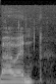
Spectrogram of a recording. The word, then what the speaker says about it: Eoghan: I would like to point out to listeners that Steve is mispronouncing his name on purpose. Please don't tweet us. It'll be quite boring. But Steve is doing that on purpose. He finds it funny. I find it vaguely amusing. I'll probably just call him Owen.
